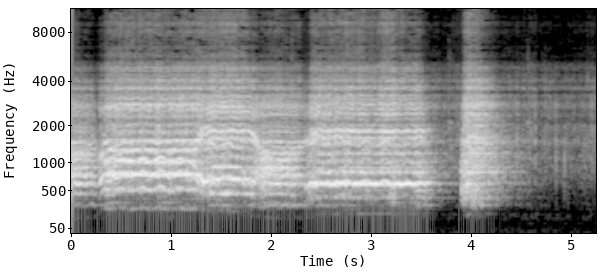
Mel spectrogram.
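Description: Music plays from a wind-up gramophone record, thin and tinny, then ends.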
